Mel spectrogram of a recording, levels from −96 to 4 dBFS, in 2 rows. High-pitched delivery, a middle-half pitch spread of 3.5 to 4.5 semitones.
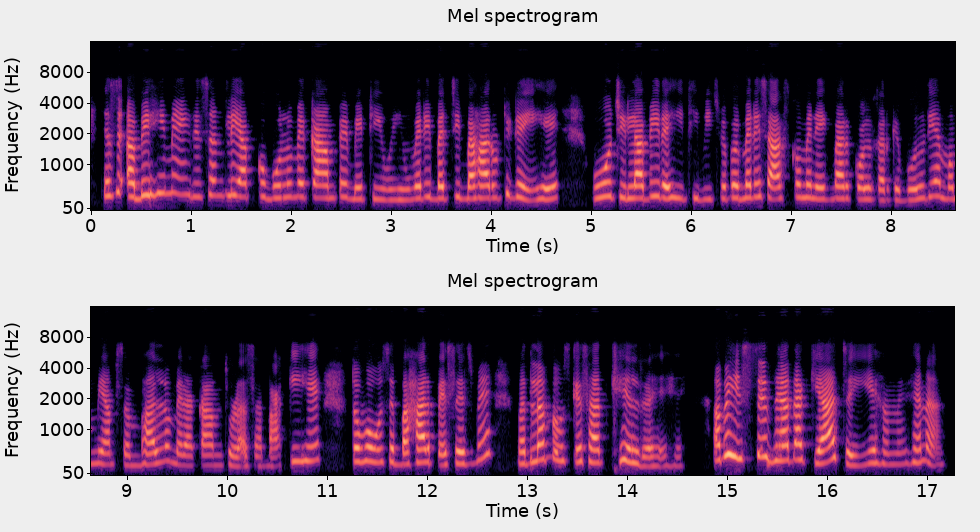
Yes: very high, 275 Hz; average, 3.8 semitones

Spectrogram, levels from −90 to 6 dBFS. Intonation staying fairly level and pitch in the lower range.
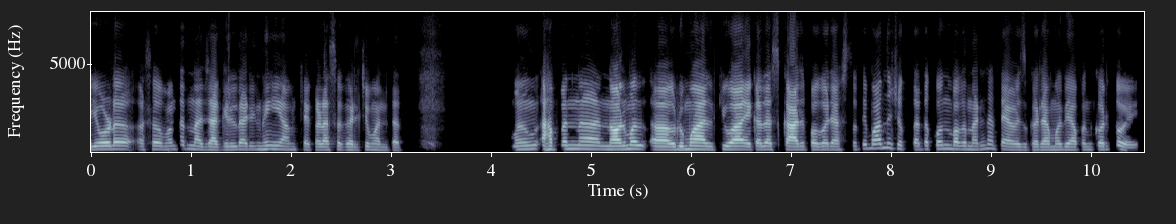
No: narrow, 2.2 semitones; medium, 180 Hz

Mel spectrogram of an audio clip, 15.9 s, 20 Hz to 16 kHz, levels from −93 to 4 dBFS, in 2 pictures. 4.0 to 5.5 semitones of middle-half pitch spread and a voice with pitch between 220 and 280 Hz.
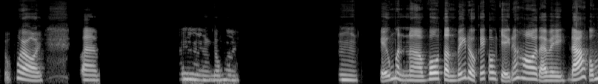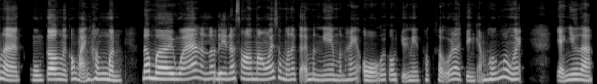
No: average, 3.6 semitones; high, 230 Hz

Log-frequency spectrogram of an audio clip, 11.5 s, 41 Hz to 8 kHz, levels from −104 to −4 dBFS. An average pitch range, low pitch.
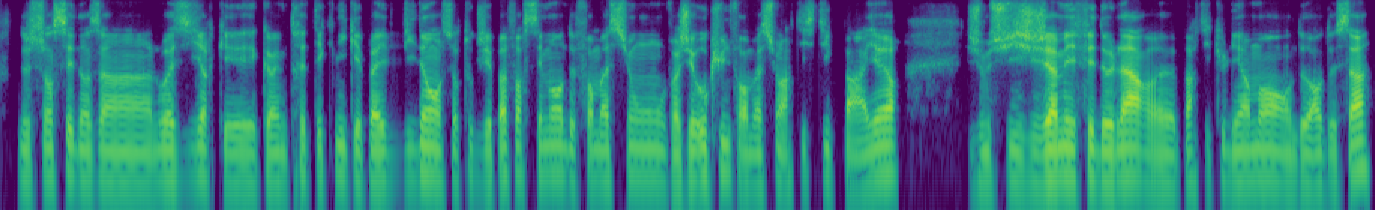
No: narrow, 1.9 semitones; very low, 95 Hz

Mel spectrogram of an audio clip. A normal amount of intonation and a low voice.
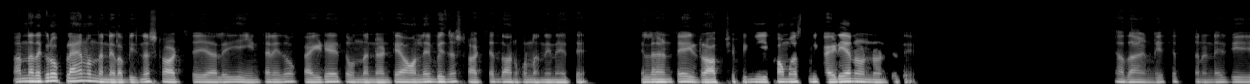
No: narrow, 2.3 semitones; low, 115 Hz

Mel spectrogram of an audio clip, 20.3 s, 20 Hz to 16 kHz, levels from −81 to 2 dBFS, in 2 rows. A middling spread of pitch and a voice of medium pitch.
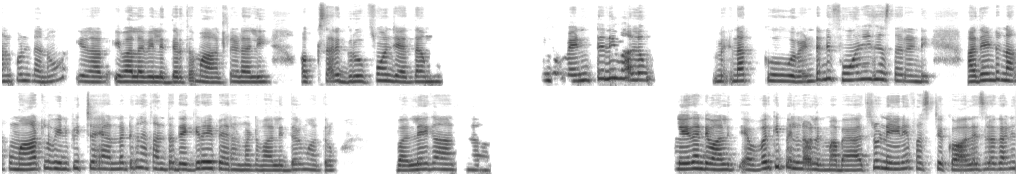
No: average, 3.6 semitones; high, 245 Hz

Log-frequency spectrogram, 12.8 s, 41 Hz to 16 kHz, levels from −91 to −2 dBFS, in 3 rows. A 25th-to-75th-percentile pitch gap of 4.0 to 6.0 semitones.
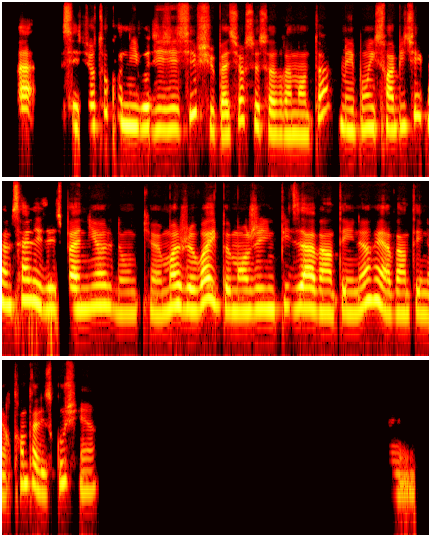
No: average, 3.6 semitones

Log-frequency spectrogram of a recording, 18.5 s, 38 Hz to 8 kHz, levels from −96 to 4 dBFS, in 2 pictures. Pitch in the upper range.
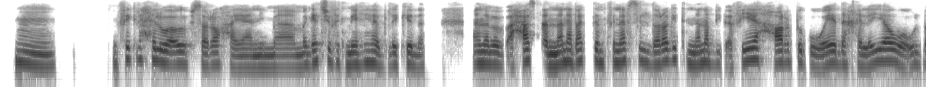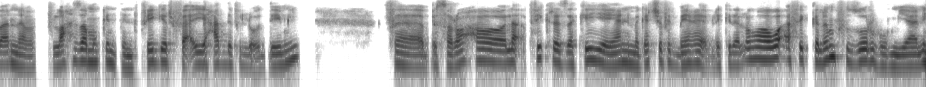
No: medium, 165 Hz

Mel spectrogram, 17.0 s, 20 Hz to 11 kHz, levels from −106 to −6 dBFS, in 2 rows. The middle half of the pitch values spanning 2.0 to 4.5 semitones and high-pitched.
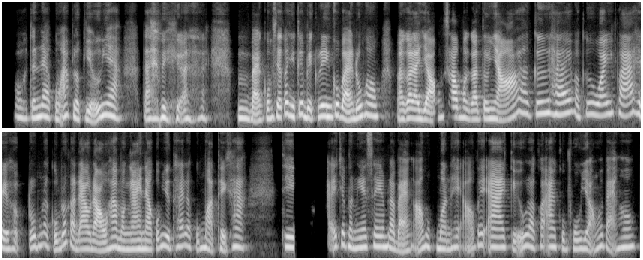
Yes: average, 4.1 semitones; high, 220 Hz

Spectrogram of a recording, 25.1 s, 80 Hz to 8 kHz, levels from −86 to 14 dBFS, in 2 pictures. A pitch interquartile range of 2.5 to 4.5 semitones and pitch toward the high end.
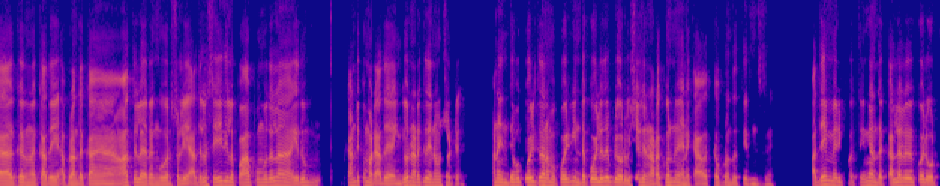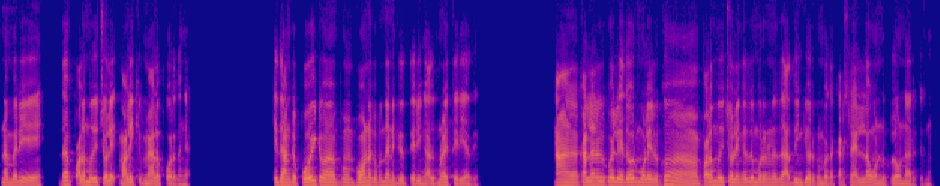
No: average, 3.6 semitones; low, 130 Hz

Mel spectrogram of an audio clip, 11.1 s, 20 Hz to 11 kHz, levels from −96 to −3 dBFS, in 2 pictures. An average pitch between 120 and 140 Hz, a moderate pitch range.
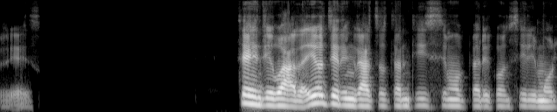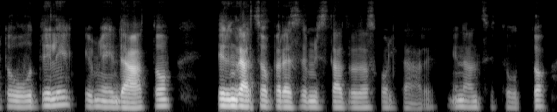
Yes: low, 135 Hz; average, 3.1 semitones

